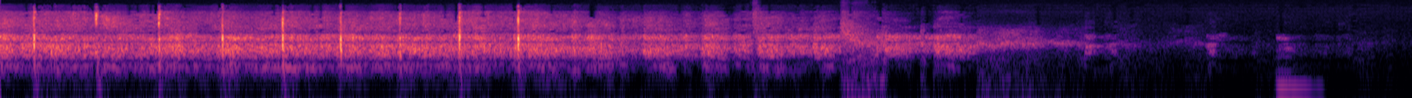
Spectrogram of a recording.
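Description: Audience applause for project volunteers standing to be recognized at a ceremony, a room of clapping hands that fades out after about five seconds, followed by a brief low thump.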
